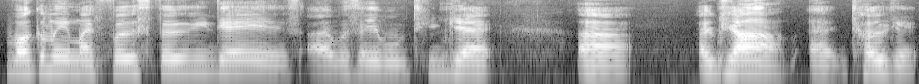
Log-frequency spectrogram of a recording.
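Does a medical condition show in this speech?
Yes: cerebral palsy.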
